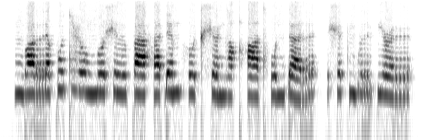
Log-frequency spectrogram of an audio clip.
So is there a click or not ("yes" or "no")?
no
